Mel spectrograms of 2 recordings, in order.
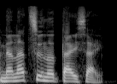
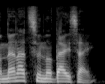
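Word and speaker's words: Nanatsu no Taizai: de Nanatsu no Taisai,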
